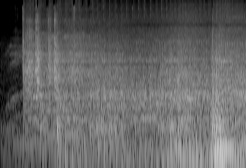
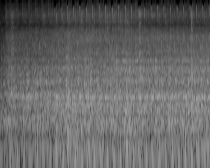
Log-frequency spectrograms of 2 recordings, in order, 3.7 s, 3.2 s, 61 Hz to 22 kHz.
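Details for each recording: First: Honda Start 160 motorcycle after fitting a new part: starts cleanly and settles into an even idle with a few throttle blips, and the noise is gone. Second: Honda Start 160 motorcycle at idle before repair: quick, uneven metallic "tre tre tre" rattle riding over the engine, about three to four a second, from a worn cam chain tensioner; fixed at home by replacing and adjusting the tensioner.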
